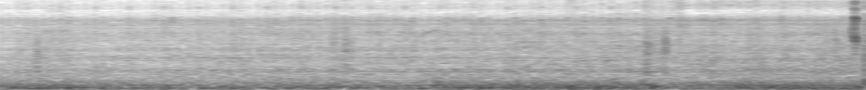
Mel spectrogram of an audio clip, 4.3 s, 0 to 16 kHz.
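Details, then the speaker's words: 2006 Hyundai Getz GVS petrol, 78,000 km: quiet, low, even idle rumble without ticks, knocks or stumbles; seller says very smooth, normal idle. "బండి engine పరంగా ఇప్పుడు running లోనే ఉంది sound కూడా మీరు వినొచ్చు చాలా స్మూత్ గా ఉంటది"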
